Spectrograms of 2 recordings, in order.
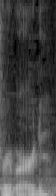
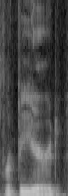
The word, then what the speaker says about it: revered: these are custom made here and uh Fortress rivered revered oh God I I always pronounce that word wrongly I I looked up the pronunciation of that word now five times it's revered somehow my brain always wants to mingle it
